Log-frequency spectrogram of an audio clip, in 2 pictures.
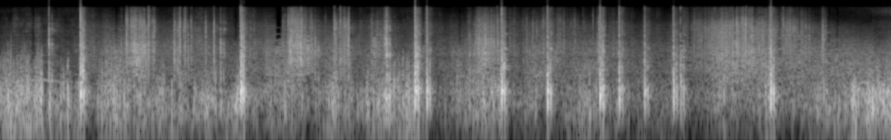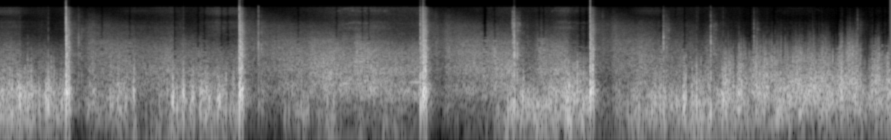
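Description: Aerial fireworks bursting overhead: a long irregular run of sharp bangs, some single and loud, others in quick clusters of small pops, over a steady rumbling hiss.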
